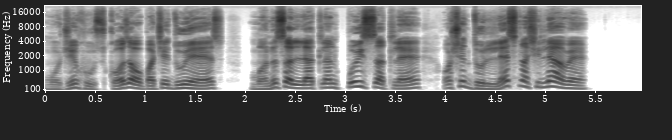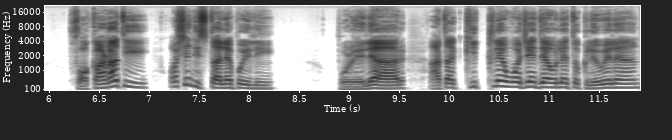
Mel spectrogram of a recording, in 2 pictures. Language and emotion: Goan Konkani, surprised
